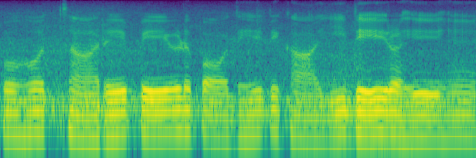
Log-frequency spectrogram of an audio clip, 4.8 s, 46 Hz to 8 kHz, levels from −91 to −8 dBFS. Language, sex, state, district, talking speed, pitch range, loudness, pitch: Hindi, male, Madhya Pradesh, Katni, 100 wpm, 95-105 Hz, -16 LUFS, 100 Hz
